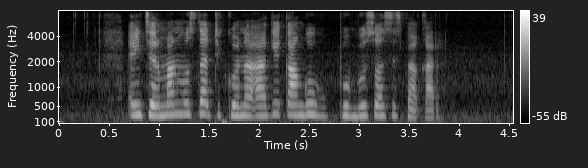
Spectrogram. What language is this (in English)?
Javanese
